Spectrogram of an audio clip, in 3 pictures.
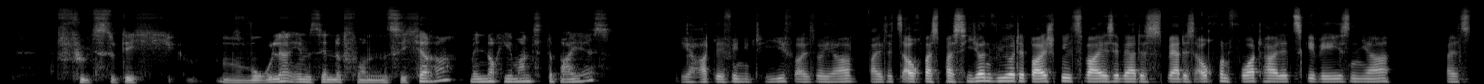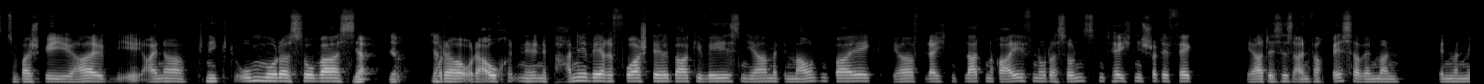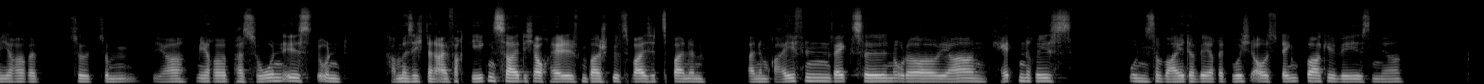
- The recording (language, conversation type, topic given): German, podcast, Erzählst du mir von deinem schönsten Naturerlebnis?
- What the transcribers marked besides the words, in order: none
